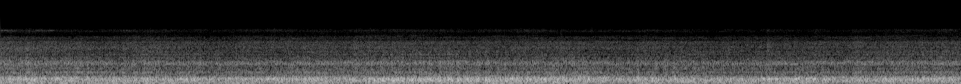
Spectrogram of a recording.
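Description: Freight train of autorack cars rolling past, its wheels on the rails making a steady, unbroken noise.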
